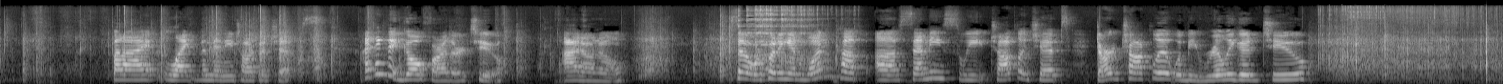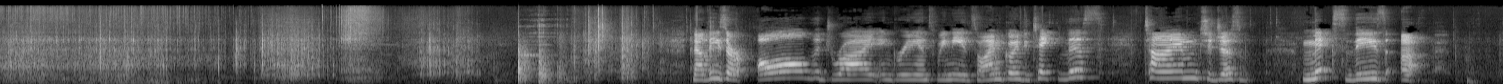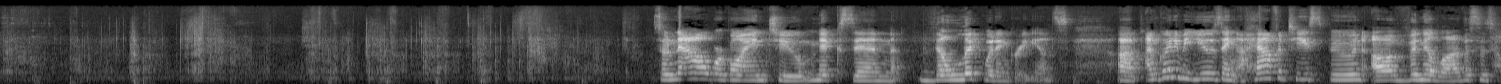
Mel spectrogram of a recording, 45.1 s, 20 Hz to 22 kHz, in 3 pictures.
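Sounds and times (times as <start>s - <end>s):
plastic bag crinkling: 0.1s - 3.5s, 4.9s - 8.4s, 13.1s - 20.0s, 20.7s - 21.8s, 30.0s - 36.5s
chips pouring into bowl: 6.3s - 8.5s, 13.1s - 19.9s
chocolate chips rattling into metal cup: 6.3s - 8.6s, 13.1s - 19.8s
spatula scraping: 14.8s - 20.0s, 30.0s - 36.5s.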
